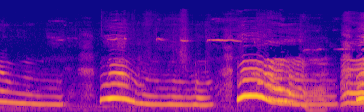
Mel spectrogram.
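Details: A German Shepherd "sings" when asked to sing for its owner, howling in long, wavering tones that rise, then slowly slide downward.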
